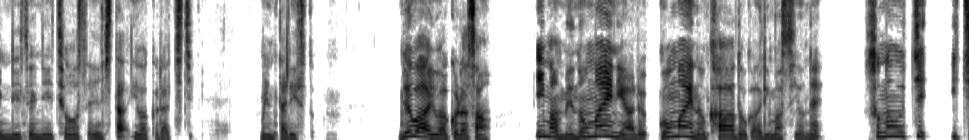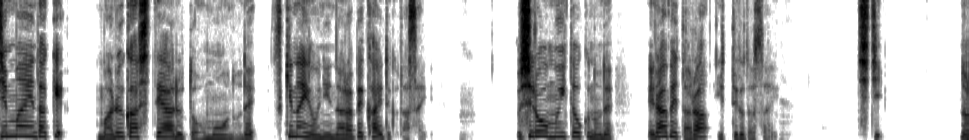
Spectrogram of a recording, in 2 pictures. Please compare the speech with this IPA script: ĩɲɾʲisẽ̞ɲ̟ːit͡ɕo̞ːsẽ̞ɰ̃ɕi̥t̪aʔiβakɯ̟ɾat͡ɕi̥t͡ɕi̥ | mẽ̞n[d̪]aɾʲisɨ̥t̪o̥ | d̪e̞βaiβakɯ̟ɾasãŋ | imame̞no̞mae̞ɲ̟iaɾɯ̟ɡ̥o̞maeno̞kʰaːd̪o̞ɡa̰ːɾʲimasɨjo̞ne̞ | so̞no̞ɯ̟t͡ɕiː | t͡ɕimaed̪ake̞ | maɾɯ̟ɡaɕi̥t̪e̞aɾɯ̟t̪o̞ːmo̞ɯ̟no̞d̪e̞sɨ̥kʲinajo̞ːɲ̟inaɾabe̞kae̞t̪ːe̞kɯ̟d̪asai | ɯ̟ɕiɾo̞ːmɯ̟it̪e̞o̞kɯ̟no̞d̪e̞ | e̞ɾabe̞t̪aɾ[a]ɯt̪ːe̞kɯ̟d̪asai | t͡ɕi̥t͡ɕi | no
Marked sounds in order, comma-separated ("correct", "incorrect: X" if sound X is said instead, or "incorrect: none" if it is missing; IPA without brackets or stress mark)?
incorrect: t̪, correct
